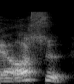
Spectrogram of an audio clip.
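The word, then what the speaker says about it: 押忍: lot of people say os. I go, "Oh, you're saying it wrong." What? What? Yeah, it's Japanese. It comes from two words, oshi and shinobu, and they made osu from it. So you say osu, and it means Awesome.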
